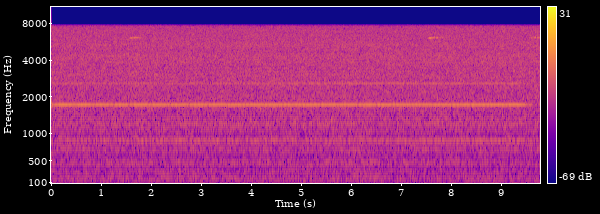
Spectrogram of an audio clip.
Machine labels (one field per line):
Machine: fan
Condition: abnormal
